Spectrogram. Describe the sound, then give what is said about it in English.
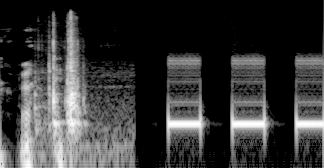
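A telephone number is dialed to call the CEO of the Western Roads Federation: after a short burst of voice, three steady, evenly spaced keypad beeps sound, each lasting about a third of a second, clear and moderately loud. “dropped my call and ran off to ring”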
